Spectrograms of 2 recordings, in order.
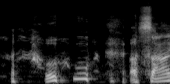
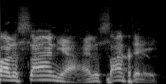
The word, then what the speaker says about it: Adesanya: Asante? Israel Adesanya. These names are so hard lately for me to pronounce.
